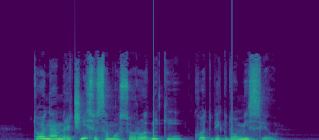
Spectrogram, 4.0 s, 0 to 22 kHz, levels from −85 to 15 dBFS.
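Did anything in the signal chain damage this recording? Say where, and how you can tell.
Yes, overlap between stream segments: skips at 0.93 s before "niso sami", 1.91 s after it, and 2.89 s, one per 1 s segment, where 5 ms of real audio gets trimmed.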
